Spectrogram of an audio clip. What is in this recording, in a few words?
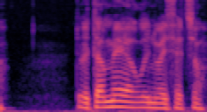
"meel", Welsh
